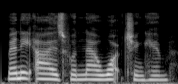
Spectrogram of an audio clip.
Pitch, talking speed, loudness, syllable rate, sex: 230 Hz, 200 wpm, -16 LUFS, 5.6 syllables/s, female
